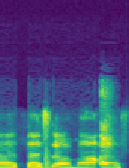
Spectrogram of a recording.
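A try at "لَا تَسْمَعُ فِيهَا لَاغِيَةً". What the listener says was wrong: Tas ada e-nya tuh, jangan ada e-nya. Lah, tas, jangan ada e-nya.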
